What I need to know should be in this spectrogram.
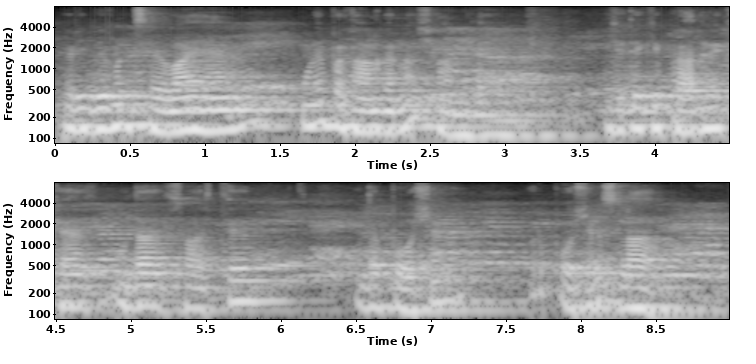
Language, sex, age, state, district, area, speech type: Dogri, male, 18-30, Jammu and Kashmir, Kathua, rural, spontaneous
